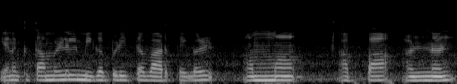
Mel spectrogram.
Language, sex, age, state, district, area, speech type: Tamil, female, 30-45, Tamil Nadu, Krishnagiri, rural, spontaneous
